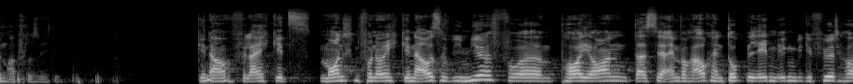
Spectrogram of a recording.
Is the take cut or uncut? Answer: uncut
